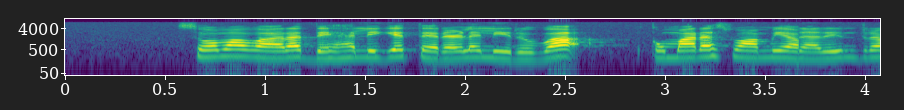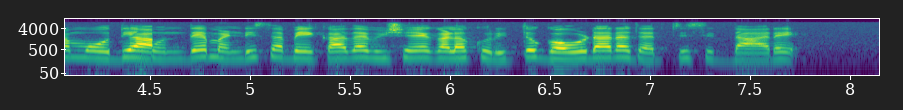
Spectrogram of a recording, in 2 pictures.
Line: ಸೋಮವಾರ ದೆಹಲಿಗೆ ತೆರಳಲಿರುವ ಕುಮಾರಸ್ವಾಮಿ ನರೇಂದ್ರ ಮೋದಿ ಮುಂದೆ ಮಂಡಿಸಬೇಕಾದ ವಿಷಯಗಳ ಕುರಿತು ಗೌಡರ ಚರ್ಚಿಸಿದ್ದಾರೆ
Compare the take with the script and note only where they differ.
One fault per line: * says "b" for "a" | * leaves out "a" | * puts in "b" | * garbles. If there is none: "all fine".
all fine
